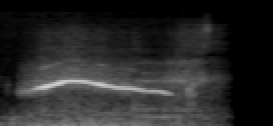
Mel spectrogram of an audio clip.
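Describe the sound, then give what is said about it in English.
A single clear whistle from an audience member during a stage performance, a smooth tone that rises slightly then glides gently downward, lasting under a second against a quiet background. “And somebody whistles.”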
